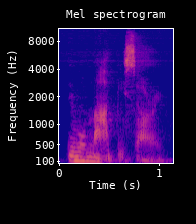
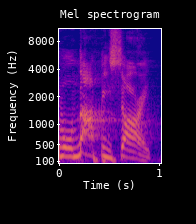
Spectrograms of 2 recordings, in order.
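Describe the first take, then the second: First: The tone is calm and reasonable. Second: The tone is pushy and pressuring. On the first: The request is fair and easy to accept. The speaker calls it right. "you're going to do it in the reasonable man tone" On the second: The listener feels pressured and wants to leave. The speaker calls it wrong. "Not like"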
